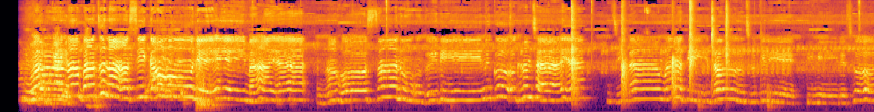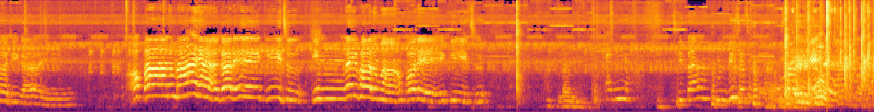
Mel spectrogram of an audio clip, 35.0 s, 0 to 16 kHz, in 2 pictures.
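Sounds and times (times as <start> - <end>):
woman singing unaccompanied: 0.4 - 19.1, 20.0 - 27.4
hand claps: 11.4 - 11.7, 12.4 - 12.7, 13.4 - 14.7, 27.8 - 28.0, 33.1 - 34.9.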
